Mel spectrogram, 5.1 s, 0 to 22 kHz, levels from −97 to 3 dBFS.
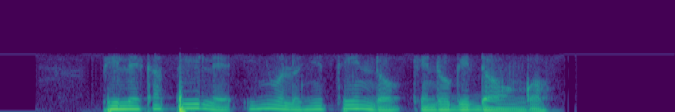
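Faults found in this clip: Dialogic VOX ADPCM artefacts throughout. Speech band ends near 3.1 kHz, fitting a 6,000-sample rate. Gritty hiss tracks the speech. Heavy quantisation damage from 4-bit adaptive steps at 24 kbps. Component: Dialogic (OKI) ADPCM encoding stage, telephony storage path.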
